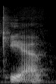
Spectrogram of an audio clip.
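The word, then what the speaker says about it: Kyiv: out of russia's orbit it's not kiev anymore it's not how does that work oh it's still pronounced kiev okay but it's spelled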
